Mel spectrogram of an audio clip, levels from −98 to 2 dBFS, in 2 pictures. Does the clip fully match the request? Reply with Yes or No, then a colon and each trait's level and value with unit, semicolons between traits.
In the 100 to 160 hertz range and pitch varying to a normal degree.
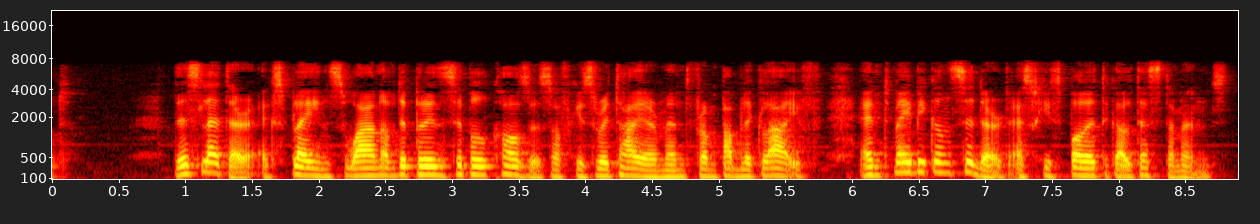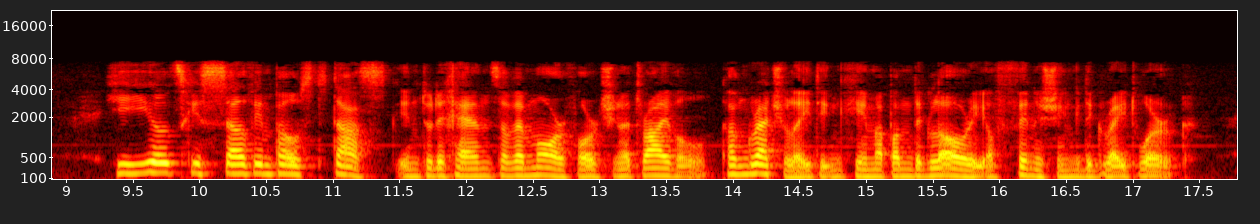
Yes: medium, 140 Hz; average, 4.6 semitones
